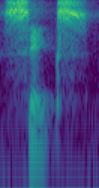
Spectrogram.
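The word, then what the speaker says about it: seax: so Saxon is from CX s-eax six I think is how it's pronounced it's not from anything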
